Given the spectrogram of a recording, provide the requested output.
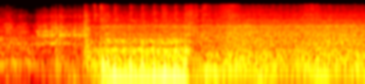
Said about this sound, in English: starting a car like this is more involved than just pushing a button. Anybody can do it in a modern car, you know, with, you know, digital, electronic, everything.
